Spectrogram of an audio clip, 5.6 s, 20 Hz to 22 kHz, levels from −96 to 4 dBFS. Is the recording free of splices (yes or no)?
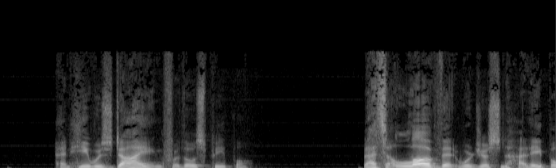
yes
